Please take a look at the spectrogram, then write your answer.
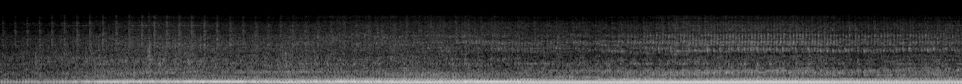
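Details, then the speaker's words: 1987 MK2 Jetta after 3-speed automatic to 5-speed manual swap, original exhaust retained; steady even four-cylinder hum building and settling smoothly with no misses or knocks, running healthy. "It would have been cool to swap the entire exhaust in the car, but she still sounds good. So, no complaints."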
